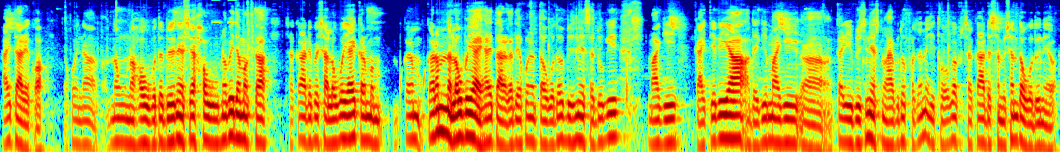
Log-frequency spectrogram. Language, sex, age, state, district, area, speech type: Manipuri, male, 30-45, Manipur, Tengnoupal, rural, spontaneous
